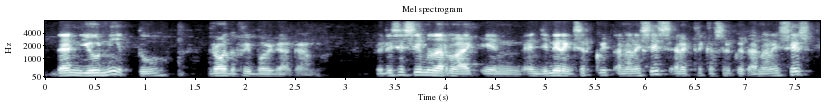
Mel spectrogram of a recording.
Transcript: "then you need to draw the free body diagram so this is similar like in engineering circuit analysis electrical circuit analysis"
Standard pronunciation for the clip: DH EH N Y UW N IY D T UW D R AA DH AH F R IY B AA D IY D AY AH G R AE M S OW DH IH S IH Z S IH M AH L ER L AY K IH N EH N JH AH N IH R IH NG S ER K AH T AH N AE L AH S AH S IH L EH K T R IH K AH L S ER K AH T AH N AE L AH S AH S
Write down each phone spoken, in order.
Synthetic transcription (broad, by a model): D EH N Y UW N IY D T UW D R AA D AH F R IY B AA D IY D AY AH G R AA M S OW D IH S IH S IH M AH L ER L AY K IH N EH N JH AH N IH R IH NG S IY K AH T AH N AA L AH S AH S IH L EH K T R IH K AH L S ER K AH T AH N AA L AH S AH S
